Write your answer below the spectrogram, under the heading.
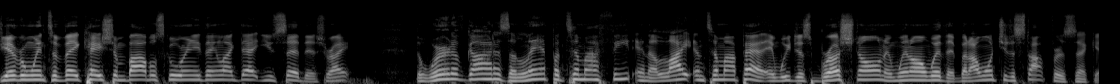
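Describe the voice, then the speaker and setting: The speech moves at a very fast pace with ordinary pitch variation. The recording is very clean, with a silent background. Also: man, high pitch for a man. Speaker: pastor. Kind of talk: sermon. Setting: church with congregation. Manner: animated, emphatic preacher with call-and-response; repeats key lines for emphasis, bold and urgent.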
